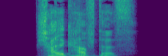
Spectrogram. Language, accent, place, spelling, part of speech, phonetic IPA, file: German, Germany, Berlin, schalkhaftes, adjective, [ˈʃalkhaftəs], De-schalkhaftes.ogg
- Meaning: strong/mixed nominative/accusative neuter singular of schalkhaft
